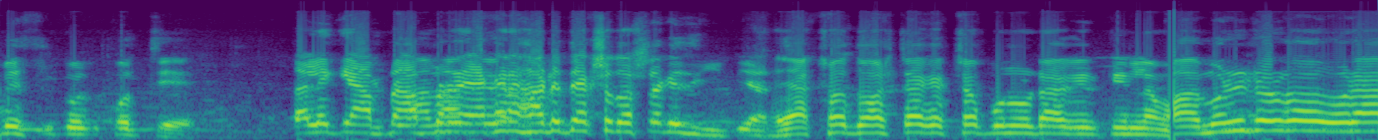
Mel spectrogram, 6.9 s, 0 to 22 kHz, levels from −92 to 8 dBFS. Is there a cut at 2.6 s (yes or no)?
no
